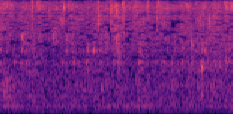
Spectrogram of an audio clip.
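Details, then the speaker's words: Gas combi-boiler heating radiator being bled: water runs from the bleed valve in a steady even splash with no spitting or hissing air, meaning no air left. "sürekli bu şekilde akıyorsa normal içinde hava kalmamış demektir"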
